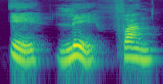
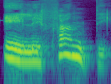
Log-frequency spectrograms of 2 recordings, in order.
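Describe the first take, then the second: First: "Elefante" drawn out very slowly, vowel by vowel; very slow reading. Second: "Elefante" slowly, every vowel clear; slow syllable reading. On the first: Teacher drawing out "Elefante" very slowly. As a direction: stretch "Elefante" syllable by syllable. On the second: Teacher reading "Elefante" slowly for students. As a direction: read "Elefante" slow and even. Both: Shown as a demonstration. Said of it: "Now let's read this word".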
